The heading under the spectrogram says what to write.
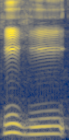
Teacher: ہا کی زیر کو لمبا نہیں کرنا، ہی کھڑی زیر کی وجہ سے لمبا ہوگا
